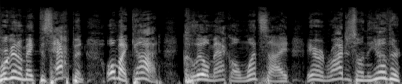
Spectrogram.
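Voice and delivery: put-on, high, frantic, giddy freaking-out excitement. Retelling a fan's reaction to trade talks: imitating someone freaking out. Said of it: "He freaks out".

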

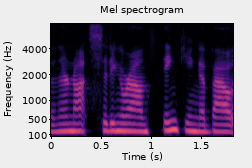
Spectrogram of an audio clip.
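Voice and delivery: ordinary talk, nothing marked

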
